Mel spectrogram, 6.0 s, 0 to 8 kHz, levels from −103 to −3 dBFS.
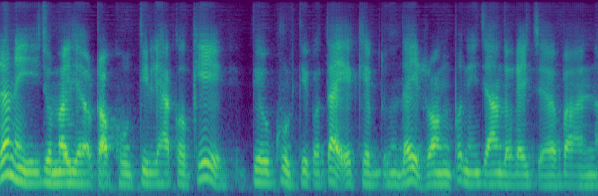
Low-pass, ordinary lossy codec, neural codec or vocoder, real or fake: none; none; codec, 16 kHz, about 1 kbps, DyCAST, with the encoder's durations; fake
